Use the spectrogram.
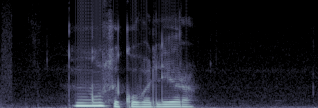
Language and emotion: Russian, sad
